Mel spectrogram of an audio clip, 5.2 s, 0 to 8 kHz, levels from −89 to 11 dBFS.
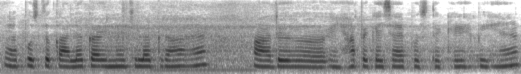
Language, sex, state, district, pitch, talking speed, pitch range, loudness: Hindi, female, Chhattisgarh, Raipur, 215 Hz, 170 wpm, 210-225 Hz, -17 LUFS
